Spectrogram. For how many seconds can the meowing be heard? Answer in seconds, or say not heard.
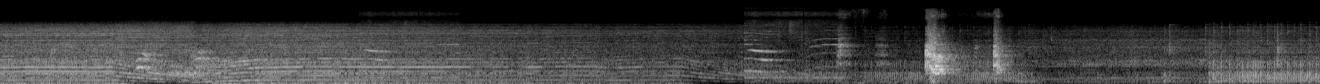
2 s.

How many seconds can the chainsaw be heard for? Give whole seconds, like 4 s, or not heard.
13 s.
